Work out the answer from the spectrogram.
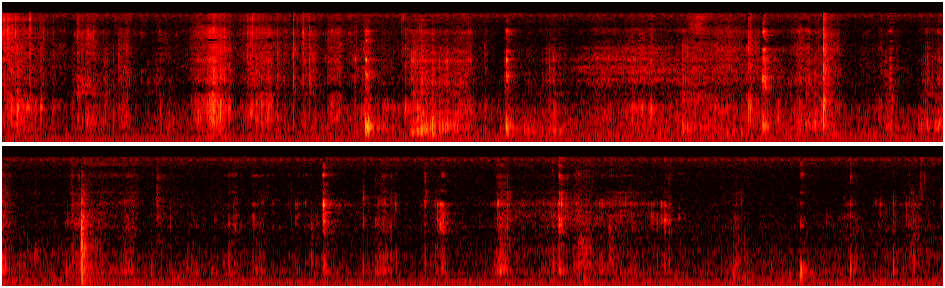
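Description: A person biting into food and chewing it, with faint, irregular crunches and small mouth clicks.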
